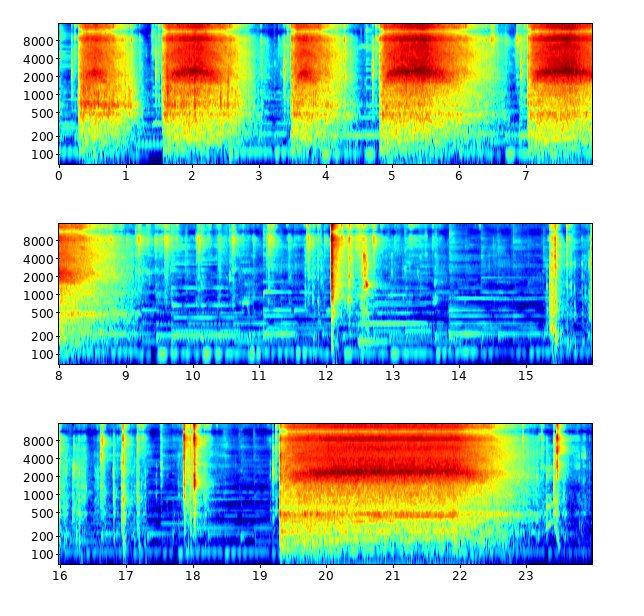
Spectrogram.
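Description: A kitchen blender processing garlic with olive oil pulses in four short loud bursts, then sits quiet with small clicks and clatter before one longer sustained run near the end.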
